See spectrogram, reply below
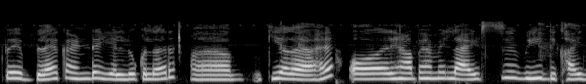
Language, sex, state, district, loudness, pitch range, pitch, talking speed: Hindi, female, Bihar, Madhepura, -15 LUFS, 235-275 Hz, 250 Hz, 175 wpm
